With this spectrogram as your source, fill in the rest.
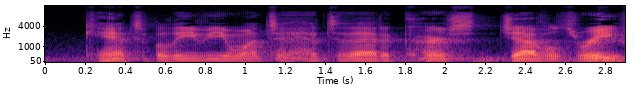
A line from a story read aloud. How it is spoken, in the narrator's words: exclaimed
